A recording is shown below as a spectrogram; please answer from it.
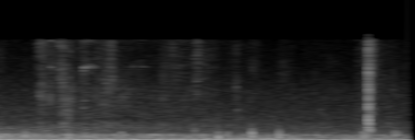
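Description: Lew's Team Lite fishing reel cranked steadily, its gears giving an even whir with light clicks scattered through it as a spinnerbait is retrieved.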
